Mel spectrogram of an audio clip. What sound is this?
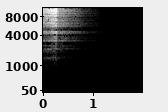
reverse cymbal
Reversed cymbal with a touch of re verb
cymbal, reverb, reverse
